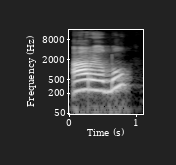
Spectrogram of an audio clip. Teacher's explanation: रा को पुर रखेंगे क्योंकि राय साकिना से पहले क्या है, जबर है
